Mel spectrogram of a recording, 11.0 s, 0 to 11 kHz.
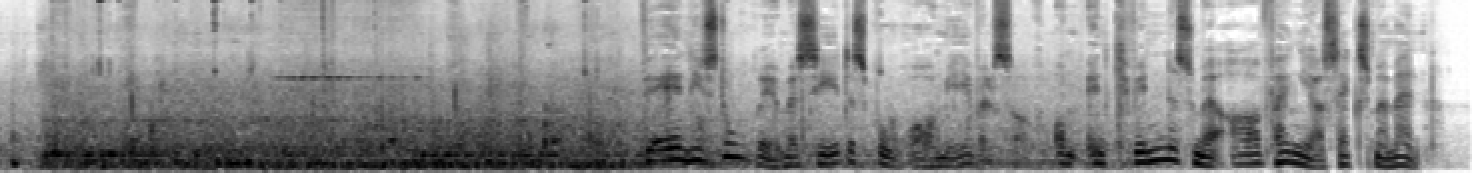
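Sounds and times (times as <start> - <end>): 
rumble from inside a moving train: 0.0 - 9.1
thin high whine: 1.9 - 8.8
speech: 4.9 - 10.8.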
